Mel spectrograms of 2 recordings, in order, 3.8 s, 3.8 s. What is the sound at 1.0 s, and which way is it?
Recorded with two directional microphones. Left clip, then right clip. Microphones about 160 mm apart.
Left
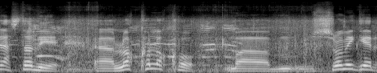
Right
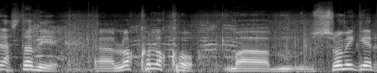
Speech, 15° right (ahead or behind).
